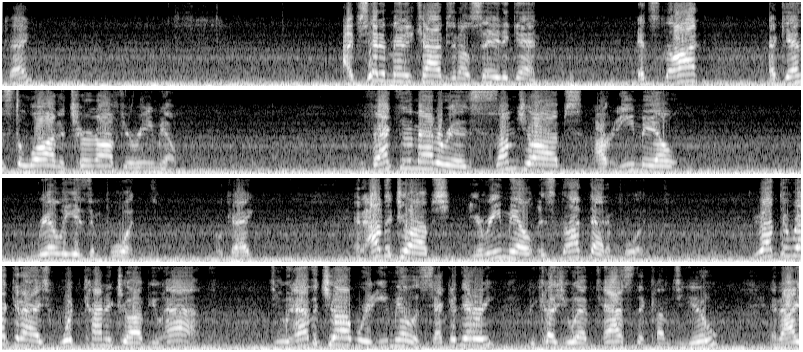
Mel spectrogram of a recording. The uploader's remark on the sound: You may get some extra background noise here.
